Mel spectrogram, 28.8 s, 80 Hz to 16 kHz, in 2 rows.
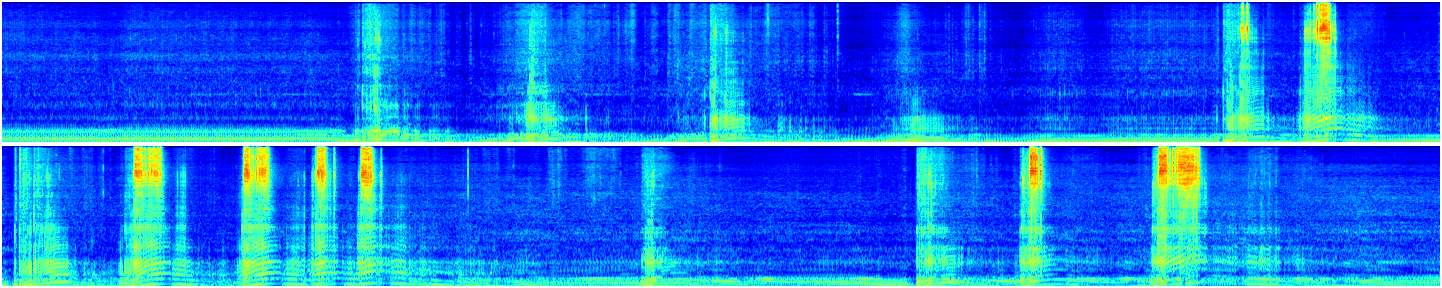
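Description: Chevrolet Cobalt SS's supercharged 2.0-litre four-cylinder idling just after a cold start, its throttle blipped again and again: well over a dozen quick revs up and straight back down, closest together in the middle.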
